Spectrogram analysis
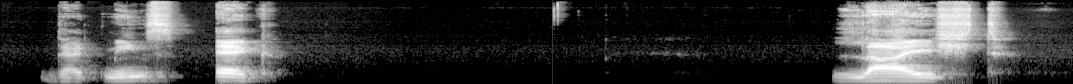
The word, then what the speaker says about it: leicht: So now we will apply this pronunciation to the following words. So the first one is I. I. That means egg. Leicht. Leicht.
